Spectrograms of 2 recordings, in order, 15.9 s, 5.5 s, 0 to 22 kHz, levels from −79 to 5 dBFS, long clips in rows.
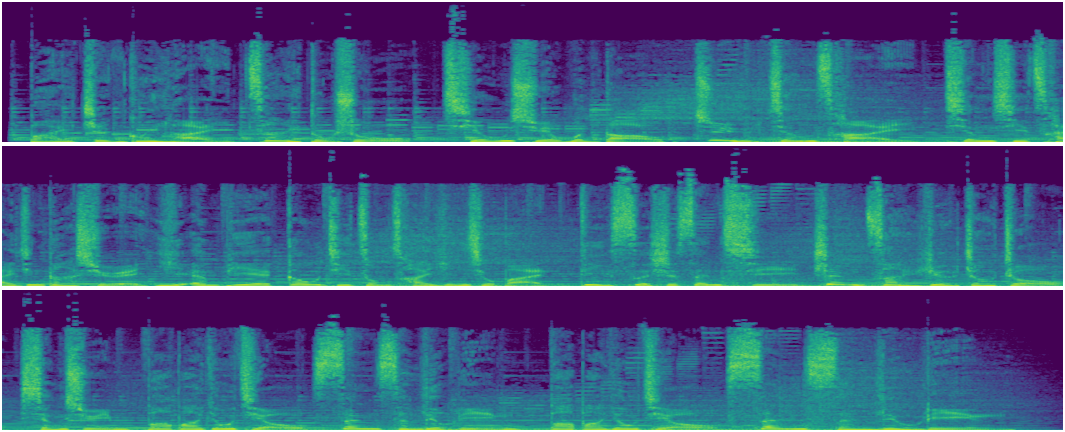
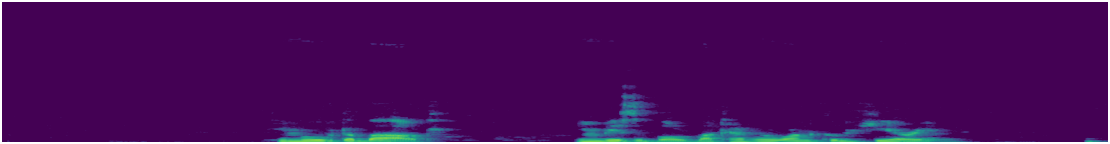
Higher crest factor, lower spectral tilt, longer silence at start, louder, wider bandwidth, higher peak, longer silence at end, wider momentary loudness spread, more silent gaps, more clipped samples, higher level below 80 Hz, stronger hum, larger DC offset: second, 12 dB vs 18 dB; second, -4 dB/octave vs -8.5 dB/octave; second, 0.05 s vs 1.4 s; first, -12 LUFS vs -20 LUFS; first, over 20 kHz vs 7.6 kHz; first, 0 dBFS vs -4 dBFS; first, 0.25 s vs 0.05 s; second, 5 LU vs 11 LU; neither; neither; first, -24 dBFS vs -58 dBFS; neither; neither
